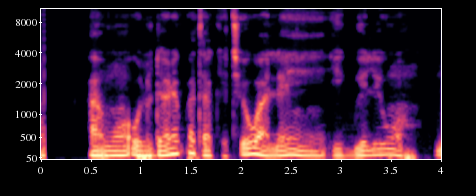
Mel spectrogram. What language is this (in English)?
Yoruba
